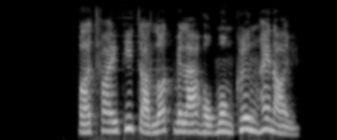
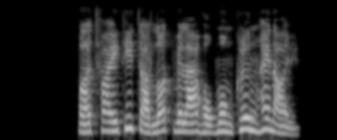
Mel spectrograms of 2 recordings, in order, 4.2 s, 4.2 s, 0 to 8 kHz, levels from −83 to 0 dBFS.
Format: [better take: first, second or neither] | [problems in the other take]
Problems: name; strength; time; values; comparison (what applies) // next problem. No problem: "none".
second | noise reduction (neural mask model DeepFilterNet 3)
